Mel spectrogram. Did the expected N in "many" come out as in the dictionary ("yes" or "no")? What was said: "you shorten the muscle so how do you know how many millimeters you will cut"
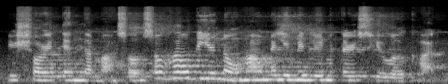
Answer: no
